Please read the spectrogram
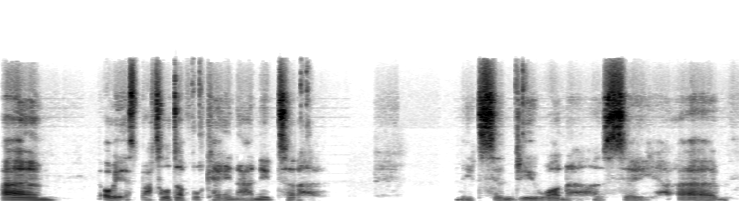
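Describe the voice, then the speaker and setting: A woman with a voice worn hoarse talks to her stream in a low, gravelly register. She moves slowly and haltingly, slipping into whispers as she sorts things out. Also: very animated, poor audio. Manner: halting, whispery asides, laughs often. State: hoarse, has lost her voice. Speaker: streamer hosting a supporter stream. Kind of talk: casual chat.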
